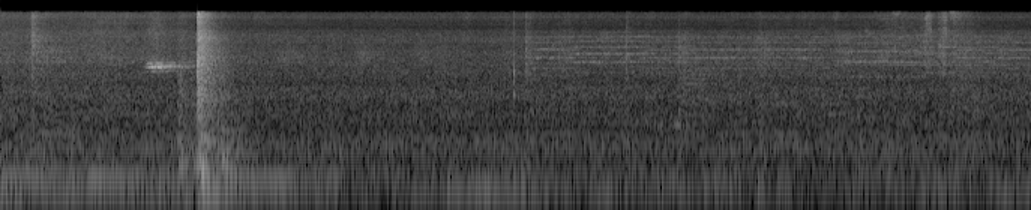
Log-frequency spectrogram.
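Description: A single sharp knock about two seconds in, over a low steady hum that fades soon after.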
